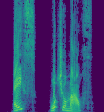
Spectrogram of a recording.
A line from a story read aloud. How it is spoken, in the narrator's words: Ben said sharply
